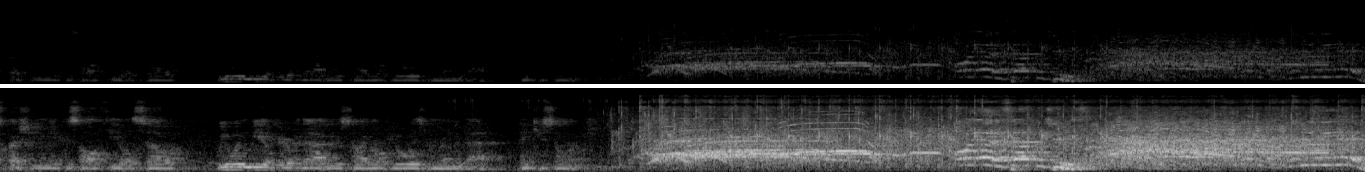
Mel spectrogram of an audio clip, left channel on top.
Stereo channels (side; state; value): left; quieter; 28.3 dB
